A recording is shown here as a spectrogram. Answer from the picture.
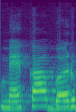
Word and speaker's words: macabre: Pronounce में वैसे ही BER लग रहा हो, मैकाबर बोलेंगे, लेकिन BRE है, यही अंतर जानना है आपको।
